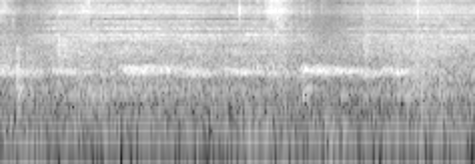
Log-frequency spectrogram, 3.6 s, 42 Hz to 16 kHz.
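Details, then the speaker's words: Mahindra KUV100 with a complaint of an intermittent metallic noise from the front: the left front wheel, spun by hand, turns quietly with a light even hiss and no scraping or squeal. Quiet brake with no rubbing; the noise was on the right side. "ഇത് കറക്കുന്ന സമയത്ത് വേറെ സൗണ്ടോ കാര്യങ്ങളോ ഒന്നും കേൾക്കുന്നില്ല"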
